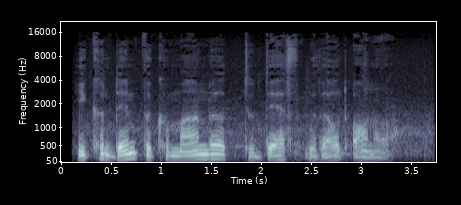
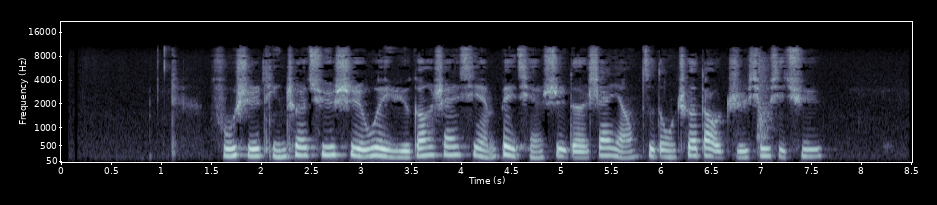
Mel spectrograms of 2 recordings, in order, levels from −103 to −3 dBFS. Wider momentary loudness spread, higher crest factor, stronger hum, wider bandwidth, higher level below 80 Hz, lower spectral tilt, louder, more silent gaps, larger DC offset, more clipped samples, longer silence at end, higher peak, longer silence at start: first, 11 LU vs 8 LU; about the same, 20 dB vs 18 dB; neither; first, 16 kHz vs 11 kHz; about the same, -82 dBFS vs -84 dBFS; first, -7 dB/octave vs -3.5 dB/octave; second, -31 LUFS vs -28 LUFS; neither; neither; neither; second, 0.05 s vs 0.9 s; about the same, -12 dBFS vs -12 dBFS; second, 0.2 s vs 1.1 s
